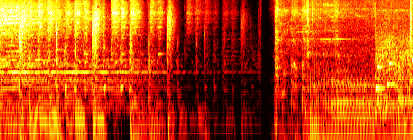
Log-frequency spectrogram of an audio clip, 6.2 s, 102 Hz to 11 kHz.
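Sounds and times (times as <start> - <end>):
upbeat music: 0.0 - 4.0, 5.6 - 6.1
car engine cranking and starting: 4.0 - 6.1.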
